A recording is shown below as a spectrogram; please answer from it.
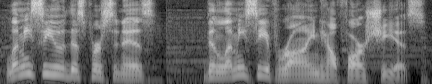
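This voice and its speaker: A man's voice: fairly high pitch, sing-song, moderate pace, a bit bright, faint music behind. A man livestreaming, tired and straining his throat, chatting casually in a playful, rambling way and humming to himself. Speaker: streamer.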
